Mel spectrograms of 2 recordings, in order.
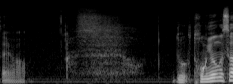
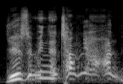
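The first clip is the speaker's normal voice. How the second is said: mock incredulous shout; 7 dB louder than usual. Man shouts back in disbelief.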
